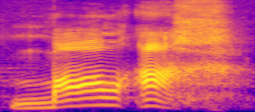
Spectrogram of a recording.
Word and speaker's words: malach: The Hebrew word is pronounced malach.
